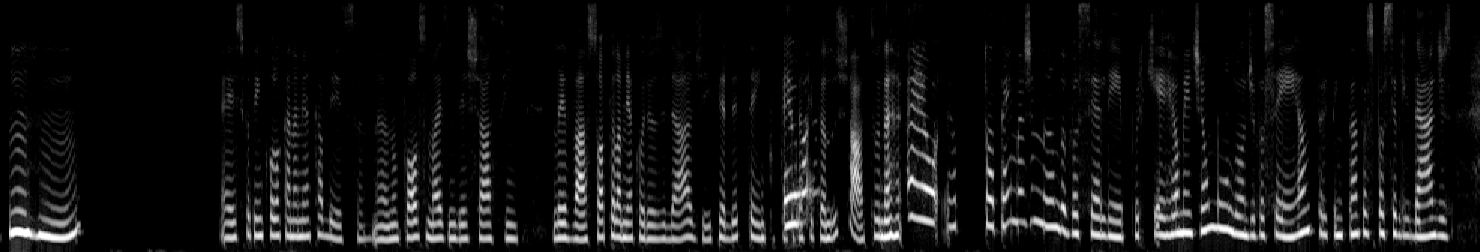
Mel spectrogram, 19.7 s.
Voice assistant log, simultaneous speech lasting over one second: none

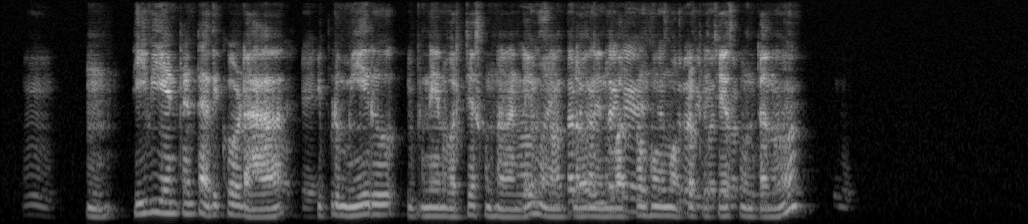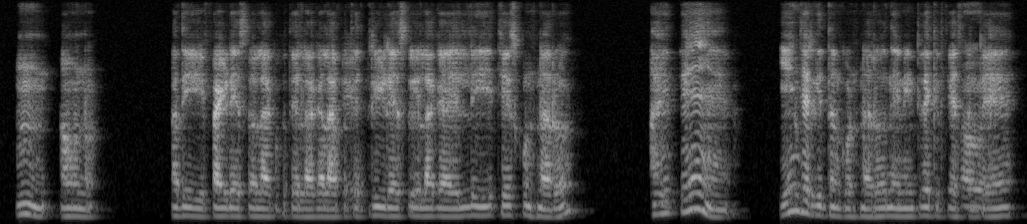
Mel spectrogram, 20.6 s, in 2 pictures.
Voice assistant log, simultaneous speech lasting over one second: present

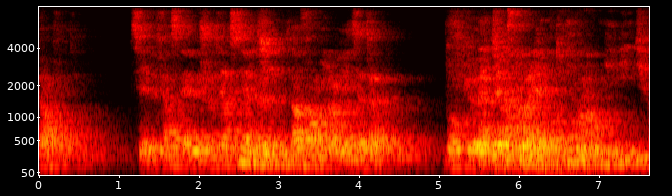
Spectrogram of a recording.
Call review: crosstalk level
present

